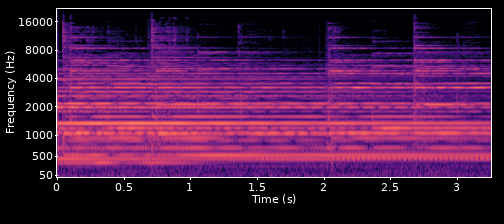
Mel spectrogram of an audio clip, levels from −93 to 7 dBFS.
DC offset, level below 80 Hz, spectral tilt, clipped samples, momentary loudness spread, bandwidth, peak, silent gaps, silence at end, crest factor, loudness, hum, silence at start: under 0.1%; -64 dBFS; 1 dB/octave; under 0.1%; 5 LU; 18 kHz; -10 dBFS; none; 0 s; 14 dB; -22 LUFS; none; 0 s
